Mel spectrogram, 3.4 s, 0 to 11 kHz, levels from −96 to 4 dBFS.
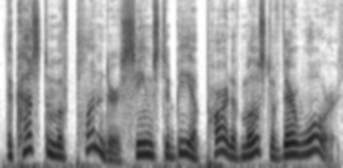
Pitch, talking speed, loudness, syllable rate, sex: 175 Hz, 245 wpm, -15 LUFS, 4.9 syllables/s, male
